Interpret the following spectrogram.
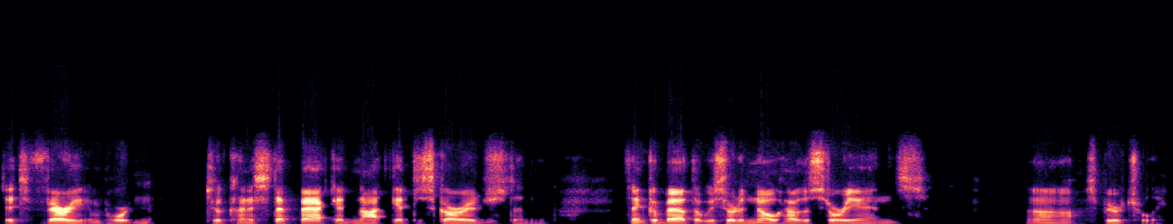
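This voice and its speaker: As a guest expert on a live stream, this man reflects aloud, musing and emphatic, often halting and repeating himself. His pitch is extremely low, his delivery flat, and his tone a bit bright. The audio is dull with no echo.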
